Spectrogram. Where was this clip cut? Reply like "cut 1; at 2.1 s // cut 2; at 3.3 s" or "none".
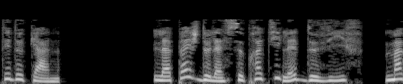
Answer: cut 1; at 2.3 s // cut 2; at 2.8 s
